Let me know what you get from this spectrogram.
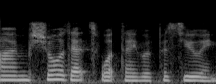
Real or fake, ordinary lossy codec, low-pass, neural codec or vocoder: real; Opus, 24 kbps; 7.2 kHz; none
